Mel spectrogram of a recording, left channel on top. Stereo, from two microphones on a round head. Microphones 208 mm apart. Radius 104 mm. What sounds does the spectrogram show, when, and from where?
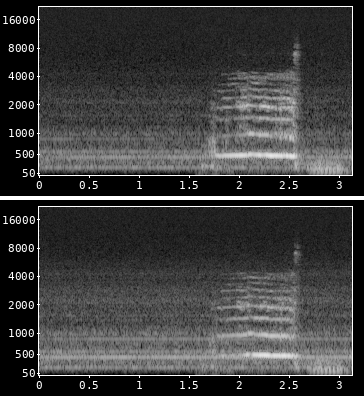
1.6 s a cat meowing: 40° left (ahead or behind), 2 m; by 3.1 s 25° left (ahead or behind), 1.1 m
